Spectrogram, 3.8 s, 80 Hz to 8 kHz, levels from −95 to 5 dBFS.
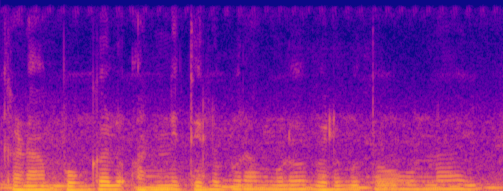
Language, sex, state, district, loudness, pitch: Telugu, male, Telangana, Mahabubabad, -17 LUFS, 155 Hz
